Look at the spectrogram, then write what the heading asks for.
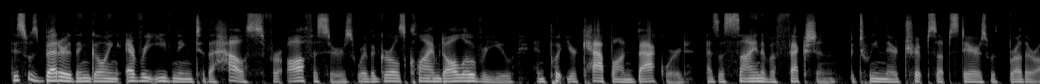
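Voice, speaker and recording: A man reading an audiobook in a measured, unhurried scripted narration on a close studio mic. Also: mid-range voice, no room sound.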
